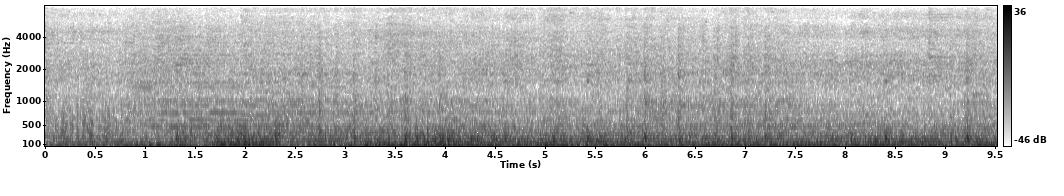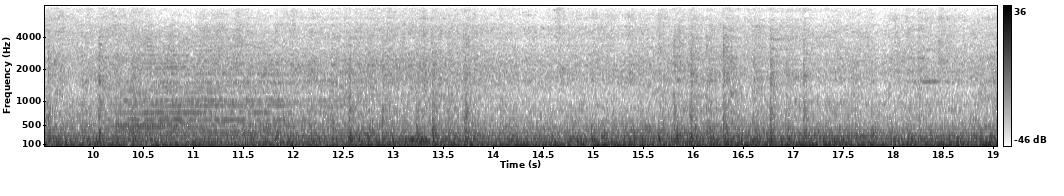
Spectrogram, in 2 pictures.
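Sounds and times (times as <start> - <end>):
wheels clattering over rail joints: 0.0 - 10.6
freight train rumbling past: 0.0 - 19.0.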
